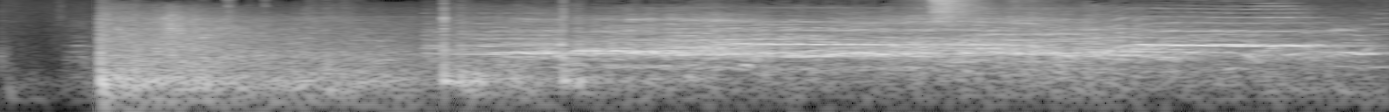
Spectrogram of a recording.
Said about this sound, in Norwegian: Det er full panikk på en T-banestasjon her i Rio. Giftig gass dekker området etter at en terrorgruppe har brukt kjemiske våpen. Mange av passasjerene ligger og vrir seg i smerte på perrongen og inne i vognene. Men heldigvis, det er bare en øvelse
